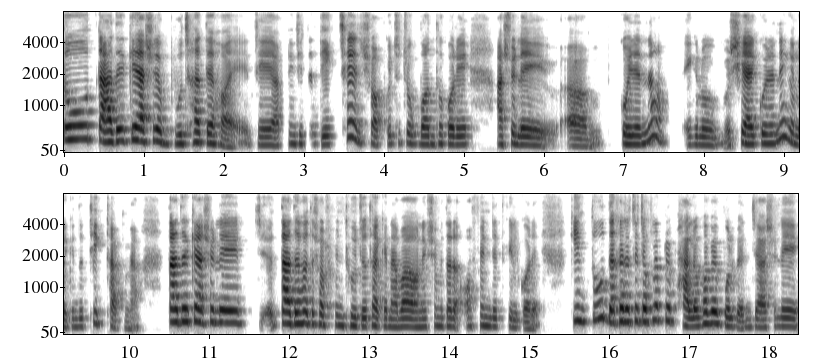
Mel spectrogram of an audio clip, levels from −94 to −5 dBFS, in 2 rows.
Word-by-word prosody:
তো 275 - +4 0.4
তাদেরকে 245 +3 +6
আসলে 250 0 +2 0.2
বুঝাতে 200 +2 0
হয় - - -3 0.2
যে 170 - -6 0.2
আপনি 195 +5 -17
যেটা 190 +1 -11
দেখছেন, 180 - 0 0.2
সবকিছু 185 +3 -7
চোখ 195 -2 -5
বন্ধ 180 0 -2 0.2
করে 180 0 +1 0.5
আসলে 180 -1 -1 0.6
আম 145 -2 -3 0.4
কইরেন 185 0 +1
না। 350 - -1 0.4
এইগুলো 175 -1 -4 0.4
শেয়ার 190 -4 +6
কইরেন 195 0 -1
না, 320 - -1
এইগুলো 200 - -4
কিন্তু 175 +1 -9
ঠিকঠাক 245 0 -6
না। - - -10 0.4
তাদেরকে 280 +1 +7
আসলে 265 0 0 0.4
যে, - - -17 0.2
তাদের 240 -1 +8
হয়তো 235 -2 0
সবসময় 205 -1 -5
ধৈর্য 190 -2 -4
থাকে 180 -1 -1
না - - -2
বা 175 - +3
অনেক 170 +1 -7
সময় 185 -1 -9
তারা 175 -1 -2
offended 190 -2 -7
feel 165 -3 -9
করে। 135 0 -5 0.4
কিন্তু 295 +1 -3 0.2
দেখা 260 +2 +4
যাচ্ছে 280 +1 0
যখন 280 +2 +2
আপনি 305 -1 -2 0.2
ভালোভাবে 190 +7 +3
বলবেন, 180 -6 -4
যে - - -6
আসলে 180 +3 -6
195 Hz, 165 wpm, -21 LUFS, 180-245 Hz, 0.6 s, তাদের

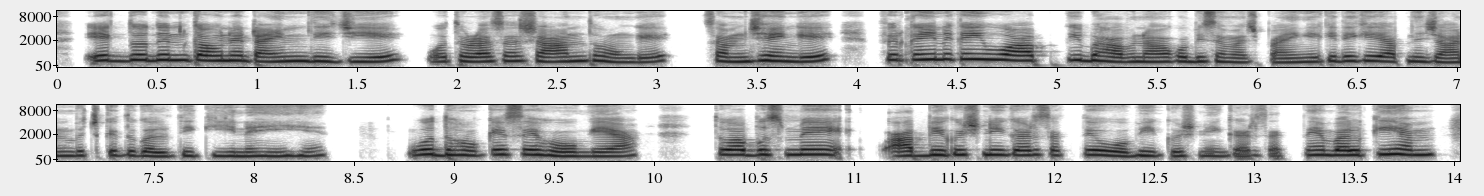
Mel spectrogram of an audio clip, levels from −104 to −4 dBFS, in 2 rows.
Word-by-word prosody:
1-2 280 +2 +2
दिन 295 0 +3
का 290 -1 +5
उन्हें 275 0 +3
टाइम 240 +1 +1
दीजिए, 230 +1 -1 0.2
वो 230 - -5
थोड़ा-सा 240 +2 +1
शांत 250 +1 0
होंगे, 210 0 -3 0.2
समझेंगे 245 +1 +1 0.3
फिर 310 0 -2
कहीं 320 +2 +3
न 330 - +2
कहीं 335 0 +4
वो 320 -1 +5
आपकी 280 +1 +2
भावनाओं 225 -5 +1
को 235 - +1
भी 230 - -2
समझ 210 -4 -4
पाएँगे 200 +3 -4
कि 255 - -4
देखिए 255 0 +1
आपने 230 0 -2
जानबूझ 215 +2 -3
के - - -4
तो 230 - -4
गलती 210 0 -2
की 205 -1 -4
नहीं 205 +1 -3
है। 230 - -8 0.4
वो 275 +2 +4
धोखे 260 0 0
से 275 0 +1
हो 225 -6 +2
गया 200 +1 -2 0.4
तो 275 - +4
अब 265 -1 +4
उसमें 270 0 +2 0.3
आप 220 0 +3
भी 255 +4 +3
कुछ 270 +1 -1
नहीं 265 0 +2
कर 250 -1 +2
सकते, 255 0 -2
वो 225 -5 +4
भी 220 +1 -1
कुछ 210 -1 -7
नहीं 210 -2 -7
कर - - -7
सकते 255 +1 -5
बल्कि 255 +3 +4
हम 265 -2 +3
245 Hz, 230 wpm, -20 LUFS, 220-270 Hz, 0.4 s, का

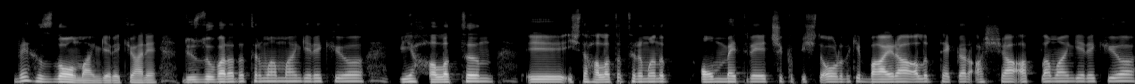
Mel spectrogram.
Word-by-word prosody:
ve 160 +6 -1
hızlı 130 -5 0
olman 95 -6 +5
gerekiyor. 95 +2 -1
Hani, 100 0 0 0.3
düz 115 +1 -2
duvara 125 +2 +4
da 145 - 0
tırmanman 145 0 -2
gerekiyor, 145 0 -2 0.4
bir 125 +3 +1
halatın 130 +3 +2 0.3
eee, 120 0 +3
işte, 120 +2 -4
halata 115 0 +1
tırmanıp 130 0 -1 0.3
10 120 +2 +3
metreye 130 0 0
çıkıp, 135 +1 -12
işte, 120 - -8
oradaki 125 +1 -2
bayrağı 120 +2 +5
alıp 130 +2 -1
tekrar 130 0 -4
aşağı 130 +3 -2
atlaman 140 +2 -2
gerekiyor, 150 +2 -2
130 Hz, 145 wpm, -22 LUFS, 120-145 Hz, 0.4 s, olman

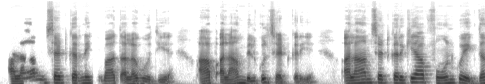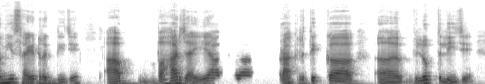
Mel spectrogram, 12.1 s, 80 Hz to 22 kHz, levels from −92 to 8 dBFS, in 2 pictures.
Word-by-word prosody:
Alarm 135 +7 +1
set 150 -1 +4
करने 135 +1 +2
की 140 - -12
बात 125 +1 0
अलग 110 +4 +3
होती 105 -4 -2
है। 100 - -5 0.3
आप 130 +3 +2
अलार्म 105 +8 +3
बिल्कुल 125 +8 +2
सेट 95 - -2
करिए। 95 - -5 0.4
अलार्म 140 +5 +4
सेट 160 -1 +2
करके 145 +4 +3
आप 180 0 +3
फ़ोन 135 +3 +3
को 160 - +1
एकदम 130 +4 +3
ही 160 +2 +5
साइड 110 -6 -1
रख 105 -2 0
दीजिए। 110 +7 -6 0.3
आप 110 0 0 0.3
बाहर 110 +8 +3
जाइए, 100 -2 -1
आप 125 0 -2 0.2
थोड़ा 125 0 -2 0.4
प्राकृतिक 105 +5 -3
का 120 -1 +4 0.5
अ, - - -2 0.4
विलुप्त 150 +5 +1
लीजिए। 100 -1 -4
125 Hz, 170 wpm, -22 LUFS, 105-145 Hz, 0.5 s, ही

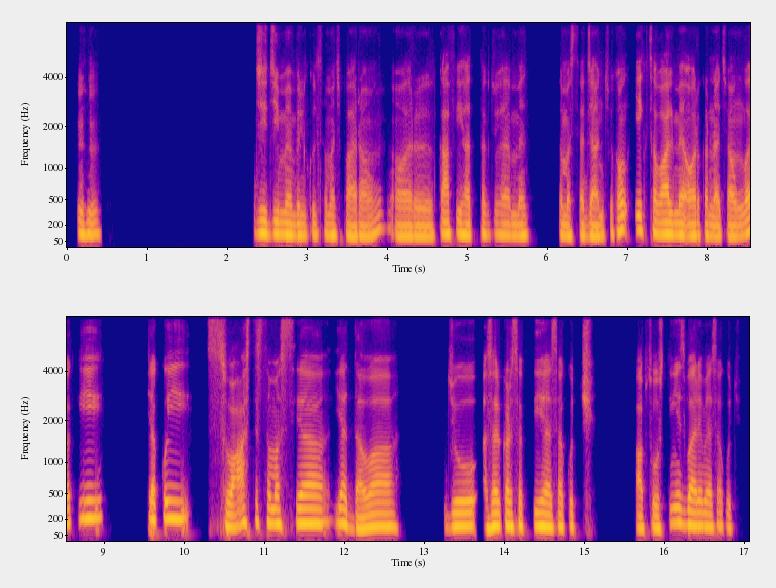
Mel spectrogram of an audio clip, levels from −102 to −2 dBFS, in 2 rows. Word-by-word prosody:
हुँ, 115 - +2
हुँ। 115 0 -1 1.9
जी, 120 0 +3
जी 115 +2 -1
मैं 110 -2 +2
बिल्कुल 105 +1 -2
समझ 105 -3 -3
पा 95 +2 -2
रहा 95 -1 -1
हूँ 125 +12 -3 0.2
और 95 0 0 0.3
काफ़ी 115 0 0
हद 105 -1 +1
तक 115 - -3
जो 110 - -7
है 105 -1 -2
मैं 105 0 -1 0.4
समस्या 100 -1 -3
जान 95 -1 0
चुका 135 +8 -3
हूँ। 155 - 0
1 150 -2 -2
सवाल 115 -2 +3
मैं 110 0 +2
और 105 +1 +1
करना 100 -3 -2
चाहूँगा 100 +6 -1
कि 205 +5 0 0.6
क्या - - +4
कोई 205 -1 +2 0.4
स्वास्थ्य 140 +7 0
समस्या 155 0 +2 0.4
या 160 -2 +3
दवा 115 +2 +3 0.9
जो 135 0 +5 0.2
असर 130 +4 +5
कर 135 0 +3
सकती 130 +1 0
है 130 -1 +7
ऐसा 125 +1 +1
कुछ, 120 +1 -8 0.5
आप 115 0 -1
सोचती 120 +7 -3
हैं 165 - +2
इस 155 - 0
बारे 135 -2 +4
में 130 - +2
ऐसा 125 +2 -2
कुछ? 120 -3 -9
115 Hz, 170 wpm, -22 LUFS, 105-135 Hz, 1.9 s, है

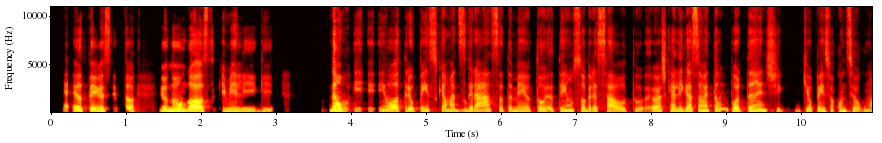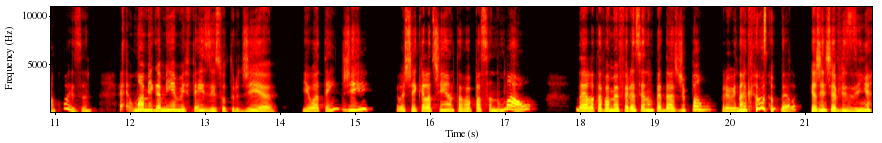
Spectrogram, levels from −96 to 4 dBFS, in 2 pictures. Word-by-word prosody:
É, 240 - -4
eu 215 - +5
tenho 225 0 +2
esse 230 0 -3 0.2
to 200 -2 +1 0.3
eu 220 +1 +1
não 270 +6 +4
gosto 230 -4 +7
que 240 - -7
me 230 0 -1
ligue. 190 -5 -5 0.7
Não, 310 -6 +5
e 220 -1 -11
e 225 -1 -11
e 315 - -2
outra 300 -5 +1
eu 220 - +3
penso 275 +6 -5
que 310 - -4
é - - 0
uma 290 0 -1
desgraça 265 -1 -2
também 195 -1 -4
eu 185 - -5
tô 225 +4 -3
eu 185 -2 -3
tenho 245 +5 -3
um - - -1
sobressalto, 240 - -3
eu 200 - -3
acho 225 +1 -1
que - - -5
a - - +1
ligação 245 -2 0
é 240 - +2
tão 290 +6 -3
importante 250 - -2 0.2
que 265 - -4
eu 265 - -2
penso 225 -8 -4
acontecer 195 +1 -4
alguma 160 +4 -7
coisa. 230 - -8 0.4
Eh, 360 -2 -8
uma 290 +4 +5
amiga 295 -3 +3
minha 295 +3 +2
me 280 -1 +1
fez 275 0 -2
isso 240 -1 -3
outro 205 -2 -7
dia, 205 -2 -1 0.3
e 255 - -4
eu 265 - 0
atendi, 310 +5 -1 0.4
eu - - -5
achei 285 0 -1
que 275 - -9
ela 285 0 +4
tinha 290 +1 -1
estava 285 -1 -1
passando 280 -1 -2
mal, 375 +3 +2 0.5
daí 285 -3 +4
ela 280 0 +5
estava 290 +1 +3
me 290 +1 +5
oferecendo 285 0 +2
um - - +3
pedaço 290 -1 +1
de 285 - -3
pão 340 +3 -1
pra 275 -2 -1
eu 255 - 0
ir - - 0
na 320 +6 +6
casa 405 -1 +2
dela, 235 +8 -1
porque 290 - -3
a - - +6
gente 295 +1 +3
é - - +6
vizinha. 245 +2 +1
265 Hz, 225 wpm, -26 LUFS, 225-290 Hz, 0.7 s, gosto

